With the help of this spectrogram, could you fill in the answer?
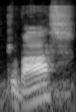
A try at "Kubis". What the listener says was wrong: It is pronounced Kubis, so it's the it's at the end, not us.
